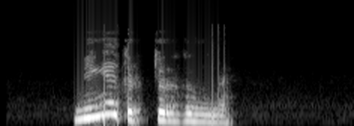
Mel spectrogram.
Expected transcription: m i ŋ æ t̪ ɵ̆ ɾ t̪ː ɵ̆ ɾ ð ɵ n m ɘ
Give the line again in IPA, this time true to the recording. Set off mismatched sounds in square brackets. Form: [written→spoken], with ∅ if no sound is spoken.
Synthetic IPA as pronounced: m i ŋ æ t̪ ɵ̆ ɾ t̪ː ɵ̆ ɾ ð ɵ [n→ŋ] m ɘ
